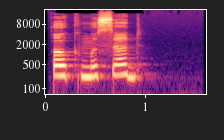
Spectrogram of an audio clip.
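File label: "ӧкмысӧд", Komi-Zyrian, female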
